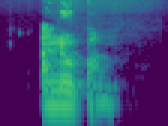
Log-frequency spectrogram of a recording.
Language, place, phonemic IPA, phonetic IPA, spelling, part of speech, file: Hindi, Delhi, /ə.nʊ.pəm/, [ɐ.nʊ.pɐ̃m], अनुपम, adjective / proper noun, LL-Q1568 (hin)-अनुपम.wav
- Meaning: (adjective) unequaled, incomparable, excellent, best, matchless; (proper noun) a male given name, Anupam, from Sanskrit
